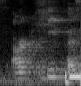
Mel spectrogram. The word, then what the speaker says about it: Archippus: Was this Archippus? Is that how you say it? Was he just a Colossian? Or a Let's see. At the very end. – Yeah, 17. – Archippus. Archippus is what my guy on YouTube told me last night.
